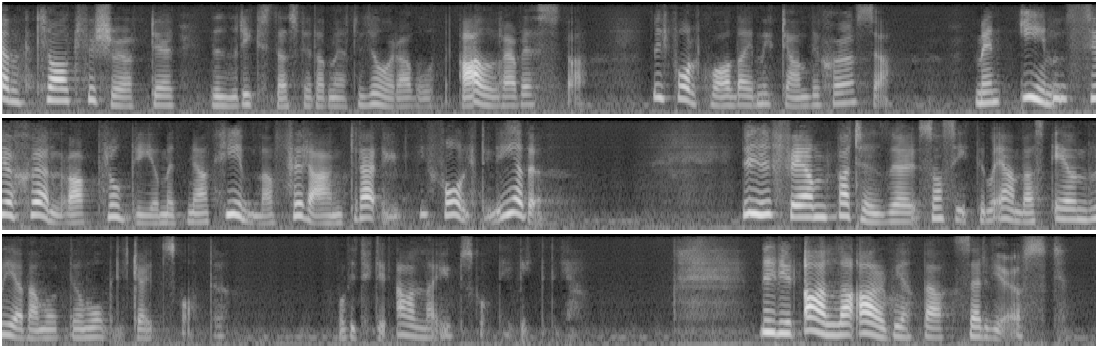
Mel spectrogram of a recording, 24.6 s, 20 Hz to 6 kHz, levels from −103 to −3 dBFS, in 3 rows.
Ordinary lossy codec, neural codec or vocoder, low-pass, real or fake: none; codec, 16 kHz, 1 kbps, FunCodec, trained on LibriTTS, 50 frames a second; 5.4 kHz; fake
